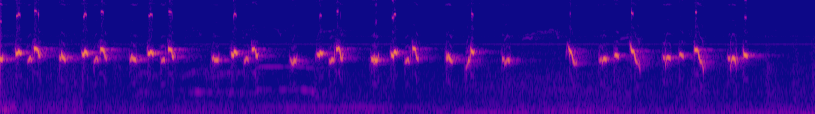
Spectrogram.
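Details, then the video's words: Sooty-headed bulbul, a first-place winner in a general-class singing contest, in its long rapid 'ropel panjang' song used for training other birds: fast series of short, clear downslurred notes, about two per second, briefly pausing near the end. "KICAU Suara Burung Trucukan Gacor ropel panjang ampuh buat masteran trucuk"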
